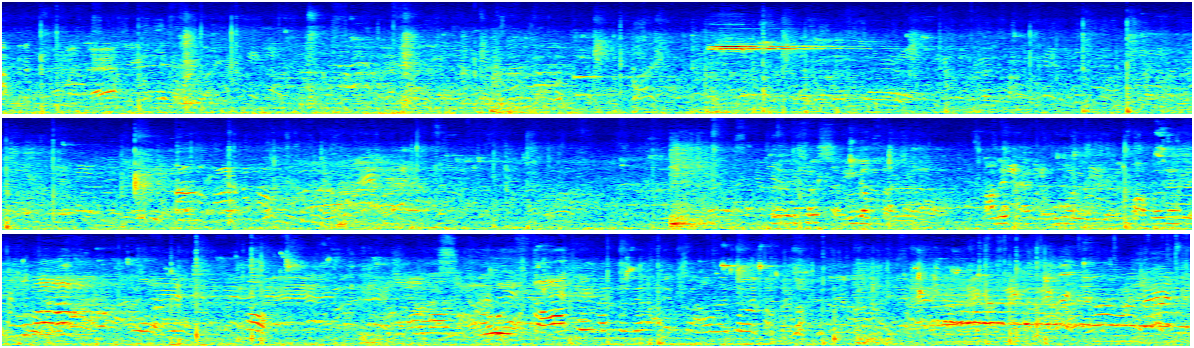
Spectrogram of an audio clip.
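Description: Young men shout to each other across an outdoor court.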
